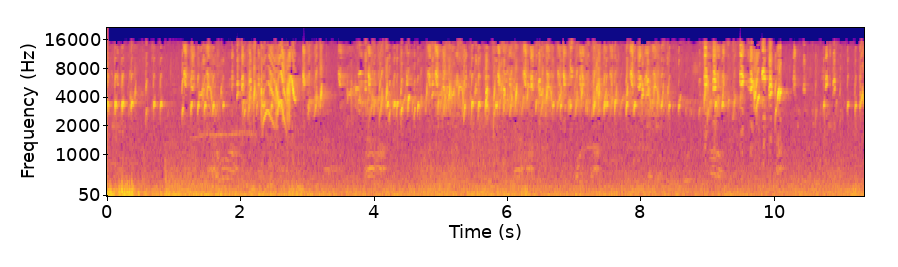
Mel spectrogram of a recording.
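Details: Goldfinch song: dense, fast twittering and tinkling high notes, run together almost without a break, with short louder bursts near the end and a faint low rumble underneath.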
